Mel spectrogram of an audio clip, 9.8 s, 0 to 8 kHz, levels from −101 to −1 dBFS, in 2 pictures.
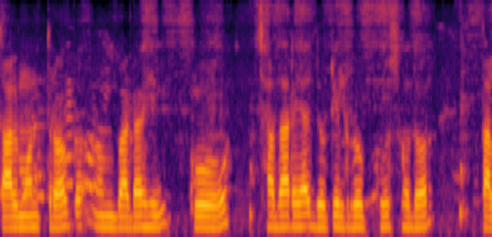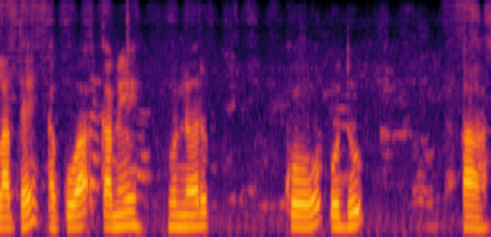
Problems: constant background noise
